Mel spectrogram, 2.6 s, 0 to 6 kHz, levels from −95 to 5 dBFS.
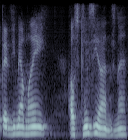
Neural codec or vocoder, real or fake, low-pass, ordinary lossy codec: codec, 16 kHz, 1 kbps, X-Codec, HuBERT features, trained on general audio; fake; 5.4 kHz; none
